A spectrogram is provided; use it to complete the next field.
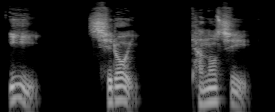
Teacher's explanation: in the downstep-type i-adjectives, the accent falls on the second to the last mora. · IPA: [iꜜi] [shiroꜜi] [tanoshiꜜi]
